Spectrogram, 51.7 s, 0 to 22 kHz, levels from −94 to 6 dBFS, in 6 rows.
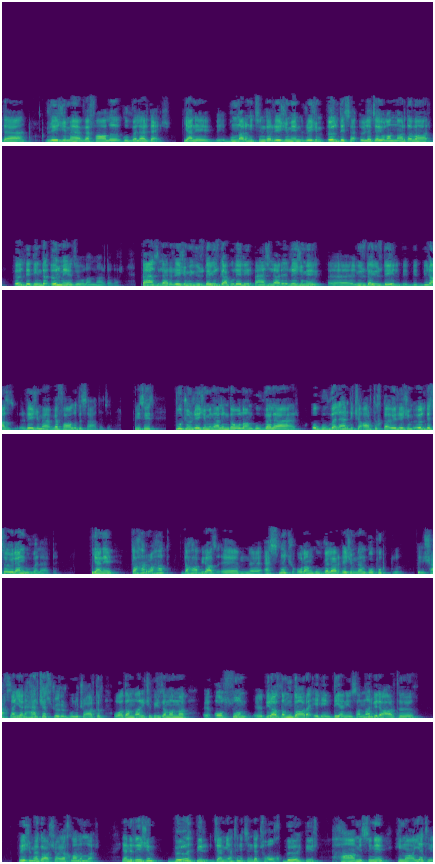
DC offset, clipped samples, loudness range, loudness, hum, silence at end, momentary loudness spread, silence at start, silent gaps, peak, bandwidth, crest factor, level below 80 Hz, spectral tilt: under 0.1%; under 0.1%; 5 LU; -25 LUFS; none; 0 s; 11 LU; 0 s; 3.48-3.60 s, 11.32-11.40 s, 19.65-19.85 s, 20.52-20.68 s, 27.36-27.60 s, 43.34-43.39 s; -4 dBFS; 7.4 kHz; 20 dB; -68 dBFS; -5 dB/octave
